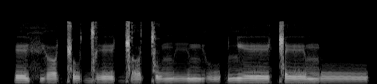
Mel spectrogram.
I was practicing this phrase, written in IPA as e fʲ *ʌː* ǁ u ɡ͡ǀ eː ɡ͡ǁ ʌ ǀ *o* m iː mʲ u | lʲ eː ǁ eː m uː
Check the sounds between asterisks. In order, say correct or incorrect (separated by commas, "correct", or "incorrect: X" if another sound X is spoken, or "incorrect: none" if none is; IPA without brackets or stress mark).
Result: correct, incorrect: u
